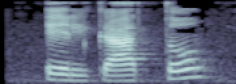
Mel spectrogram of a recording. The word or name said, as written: el gato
